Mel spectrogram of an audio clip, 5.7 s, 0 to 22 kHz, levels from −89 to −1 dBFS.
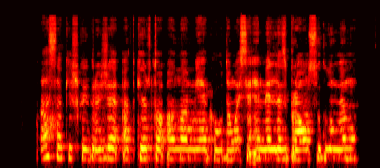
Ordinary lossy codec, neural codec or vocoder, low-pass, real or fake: Opus, 64 kbps; vocoder, 44.1 kHz, 128 mel bands every 512 samples, BigVGAN v2; 14.4 kHz; fake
